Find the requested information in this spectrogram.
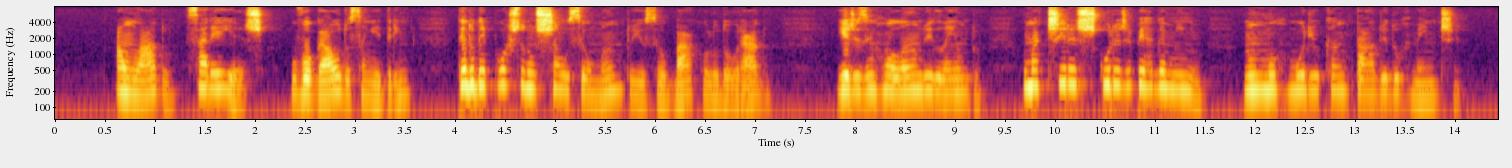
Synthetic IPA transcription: aũlad̪ʊsaɾejɐ̰ʃ | ʊvoɡawd̪ʊsɐ̃ed̪ɾĩ | t̪ẽnd̪ʊd̪epoʃt̪ʊnʊʃɐ̃w̃ʊsewmɐ̃nt̪ʊiʊsewbakʊlʊd̪owɾad̪ʊ | iɐd͡ʒɪzẽŋɦolɐ̃nd̪ʊilẽnd̪ʊ | ũmɐt͡ʃiɾɐɪʃkuɾɐd͡ʒɪpeɾɡɐmĩɲʊ | nũŋmuɾmuɾiʊkɐ̃nt̪ad̪ʊɪd̪uɾmẽnt͡ʃɪ

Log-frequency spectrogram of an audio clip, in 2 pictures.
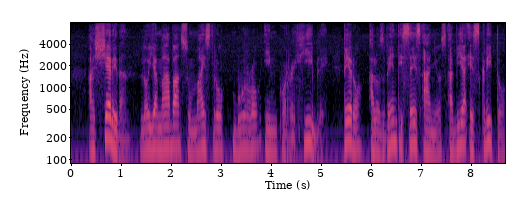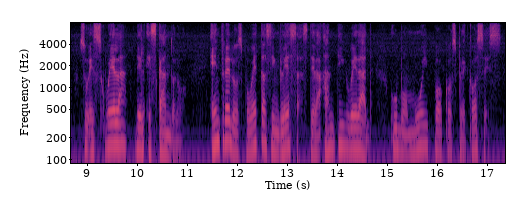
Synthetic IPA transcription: aʃeɾiða̰n | loʝamaβasumajst̪ɾo | buroiŋkorḛxiβlḛ | peɾoalozβejnt̪isejsaɲosaβiaʔeskɾit̪osueskwelaðeleskand̪alo | ent̪ɾelospoet̪asiŋɡlesaz̥d̪ela̰ʔant̪iɣweðad̪ | uβomujpokospɾekosḛs

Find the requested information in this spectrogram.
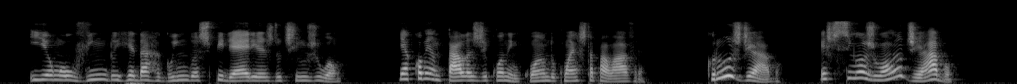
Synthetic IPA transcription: iɐ̃w̃owvĩnd̪ʊiɦed̪aɾɡwĩnd̪ʊɐʃpiʎɛɾiɐzd̪ʊt͡ʃiwʒuɐ̃w̃ | iakomẽnt̪alɐzd͡ʒɪkwɐ̃nd̪ʊĩkwɐ̃nd̪ʊkõɛʃt̪ɐpalavɾɐ̰ | kɾuzd͡ʒia̰bʊ | eʃt͡ʃɪ̥siɲoɾʒuɐ̃w̃ɛʊd͡ʒiabʊ

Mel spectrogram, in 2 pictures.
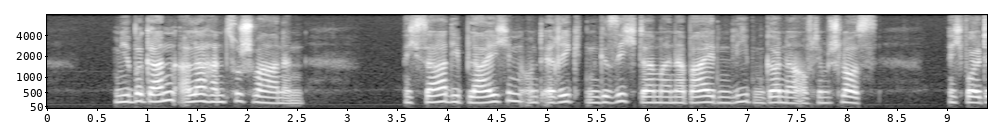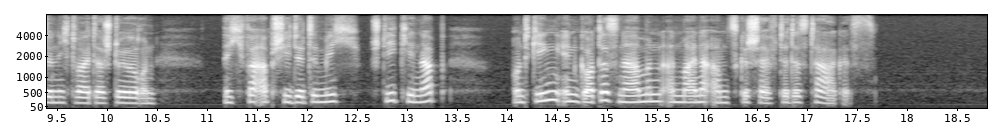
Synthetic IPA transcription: miːɐbəɡanʔa̰lɐɦant̚t͡suʃv̥aːnən | ʔɪçz̥aːdiːblaɪçn̩ʊ̰ntɛ̰ɐʁeːktn̩ɡəzɪçtɐmaɪnɐbaɪdn̩liːbm̩ɡœnɐʔa̰ʊfd̥eːmʃlɔs | ʔɪçv̥ɔltənɪçtv̥aɪtɐʃtøːʁ̞ən | ʔɪçfɛɐʔapʃiːdətəmɪçʃtiːkhɪnap | ʔʊntɡ̥ɪŋɪ̰nɡɔtəsnaːməna̰nmaɪnə̰ʔa̰mt͡sɡ̥əʃɛftədɛstʰa̰ːɡ̥ə̰s

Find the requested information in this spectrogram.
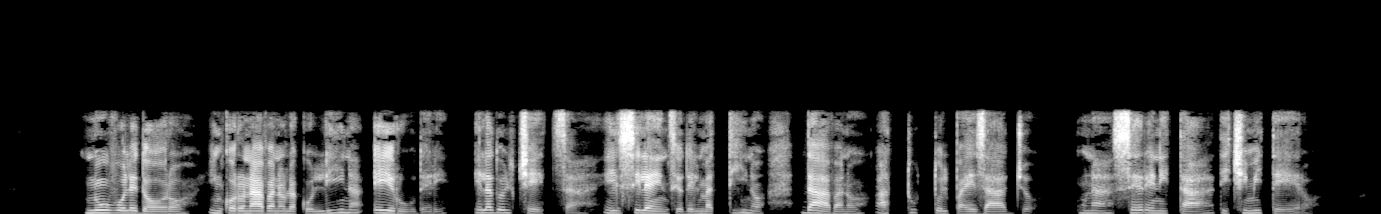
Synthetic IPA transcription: nuːvoled̪ɔːɾoiŋkoɾonaːvanolakolːiːnaeiɾuːd̪eɾi | elad̪olt͡ʃet̪sːa̰eilsilɛnt̪sjod̪elmat̪ːiːnod̪aːvanoat̪ːut̪ːoilpaezad͡ʒːo | unaseɾenit̪ad̪̥it͡ʃimit̪ɛːɾo

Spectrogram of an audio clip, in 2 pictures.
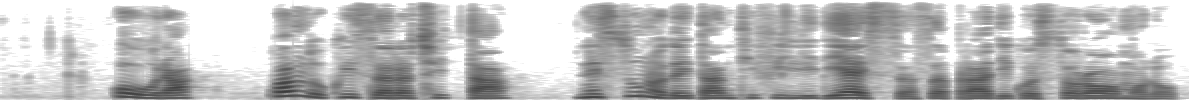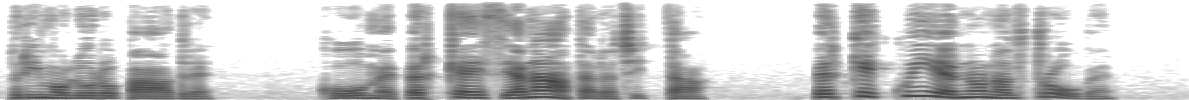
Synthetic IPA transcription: oːɾa | kwand̪okwisaɾat͡ʃit̪ːa | nesːuːnod̪ejt̪ant̪ifiʎːid̪iɛsːasapɾʔad̪ikwest̪oɾɔːmolopɾiːmoloːɾopaːd̪ɾe | koːmeperkesːianaːt̪alat͡ʃit̪ːa | perkekːwienːonalt̪ɾoːve

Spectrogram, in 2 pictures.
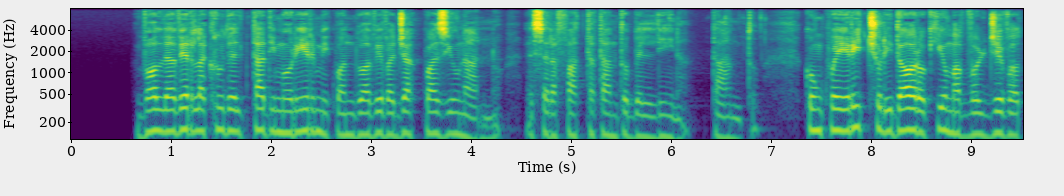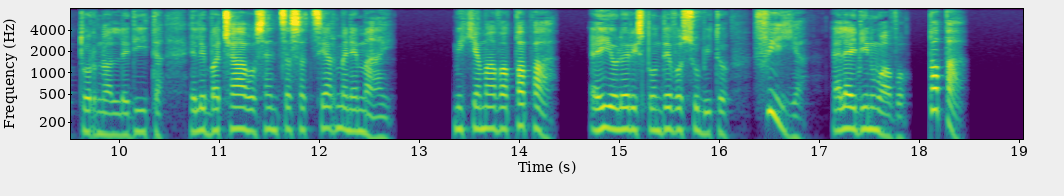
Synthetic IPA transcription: vɔlːeaverlakɾud̪elt̪ad̪imoɾirmikwand̪oaveːvad͡ʒakːwaːziunanːo | esːɛːɾafat̪ːat̪ant̪obelːiːna | t̪ant̪o | koŋkwejɾit͡ʃːolid̪ɔːɾokiːomavːold͡ʒeːvoat̪ːornoalːed̪iːt̪aelːebat͡ʃaːvosɛnt̪sasat̪sːjarmenemaj | mikjamaːvapapa | eiːoleɾispond̪eːvosuːbit̪o | fiʎːa | ɛlɛjd̪inwɔːvo | papa

